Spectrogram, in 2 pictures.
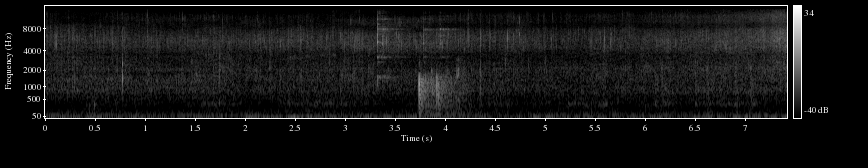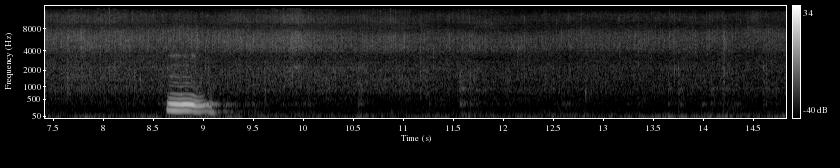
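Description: Spice paste mixed into yogurt sizzling quietly in hot oil in a pan as it is stirred, a steady faint hiss. A brief vocal sound comes about nine seconds in.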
